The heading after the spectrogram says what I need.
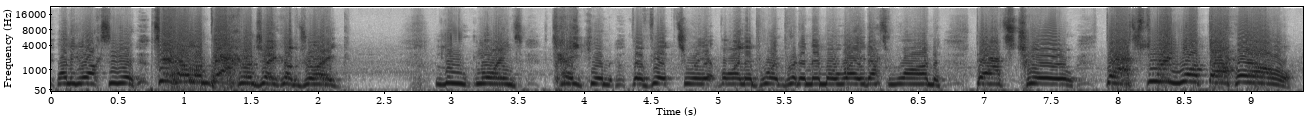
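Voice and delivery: climbing to a shocked peak; frantic ringside yelling; excited shouting. Acted. Finisher locked in, then kickout.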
